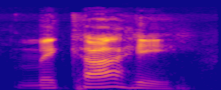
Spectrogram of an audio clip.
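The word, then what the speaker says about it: Micahi: Mahi.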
